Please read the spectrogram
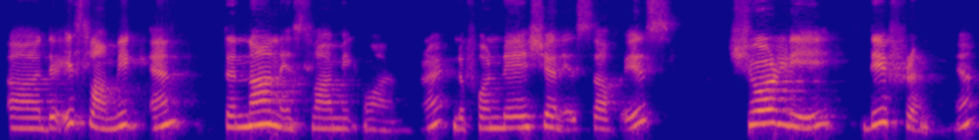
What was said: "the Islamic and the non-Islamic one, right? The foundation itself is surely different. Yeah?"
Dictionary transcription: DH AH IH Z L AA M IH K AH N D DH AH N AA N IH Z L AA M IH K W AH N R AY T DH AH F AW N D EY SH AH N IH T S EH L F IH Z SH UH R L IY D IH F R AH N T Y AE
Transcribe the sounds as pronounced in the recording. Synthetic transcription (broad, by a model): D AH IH S L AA M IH K AH N D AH N AA N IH S L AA M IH K W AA N R AY T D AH F AW N D EY SH AH N IH T S EH L F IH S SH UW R L IY D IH F R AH N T Y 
